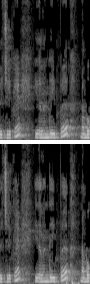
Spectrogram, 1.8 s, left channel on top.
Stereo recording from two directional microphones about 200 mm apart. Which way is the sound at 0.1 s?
40° right (ahead or behind).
